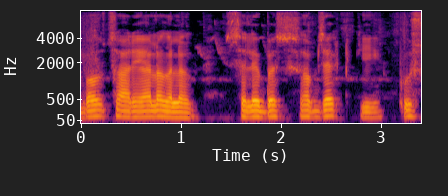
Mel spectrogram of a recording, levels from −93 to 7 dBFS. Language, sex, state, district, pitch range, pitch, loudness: Hindi, male, Haryana, Rohtak, 110-120 Hz, 115 Hz, -17 LUFS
